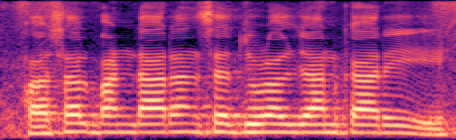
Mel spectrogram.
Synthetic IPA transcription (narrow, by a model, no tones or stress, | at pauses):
pʰəsəlbʱəɳɖaːɾənsed͡ʒʊɽəld͡ʒaːnkaːɾi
